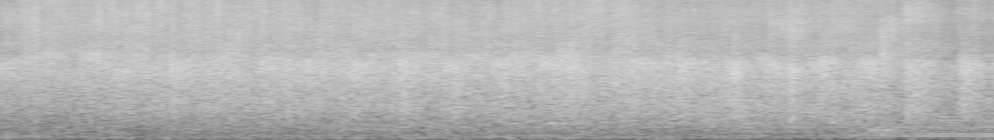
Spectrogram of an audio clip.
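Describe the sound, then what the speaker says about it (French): Applause for a visiting reverend at a church service in Martinique, a dense, continuous wash of many hands clapping together, loud and even throughout without letting up. "Put your hands together for him."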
